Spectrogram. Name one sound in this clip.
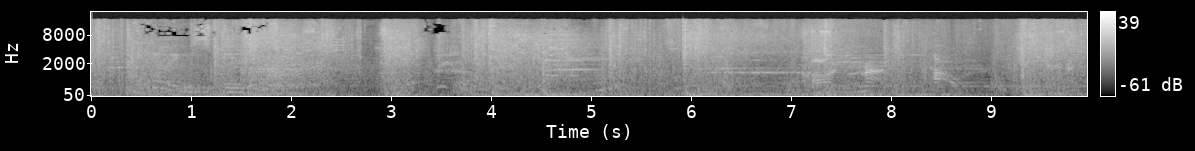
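Game spell effects whoosh and clash in a fast fight.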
